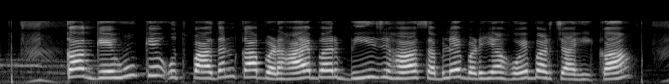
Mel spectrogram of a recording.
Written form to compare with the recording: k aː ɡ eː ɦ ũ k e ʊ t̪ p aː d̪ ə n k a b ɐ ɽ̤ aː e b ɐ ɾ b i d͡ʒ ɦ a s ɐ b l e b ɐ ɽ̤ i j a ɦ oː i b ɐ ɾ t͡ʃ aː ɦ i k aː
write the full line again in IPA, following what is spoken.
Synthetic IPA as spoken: k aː ɡ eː ɦ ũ k e ʊ t̪ p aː d̪ ə n k a b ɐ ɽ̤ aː e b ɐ ɾ b iː d͡ʒ ɦ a s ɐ b l e b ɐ ɽ̤ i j a ɦ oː e b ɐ ɾ t͡ʃ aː ɦ i k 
